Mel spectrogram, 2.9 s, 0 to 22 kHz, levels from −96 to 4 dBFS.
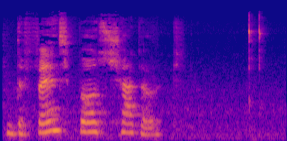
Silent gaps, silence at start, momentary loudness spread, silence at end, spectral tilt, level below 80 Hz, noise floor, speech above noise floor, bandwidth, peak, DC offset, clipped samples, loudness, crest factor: none; 0.05 s; 13 LU; 0.25 s; -2 dB/octave; -72 dBFS; -61 dBFS; 30 dB; 15.5 kHz; -12 dBFS; under 0.1%; under 0.1%; -30 LUFS; 22 dB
